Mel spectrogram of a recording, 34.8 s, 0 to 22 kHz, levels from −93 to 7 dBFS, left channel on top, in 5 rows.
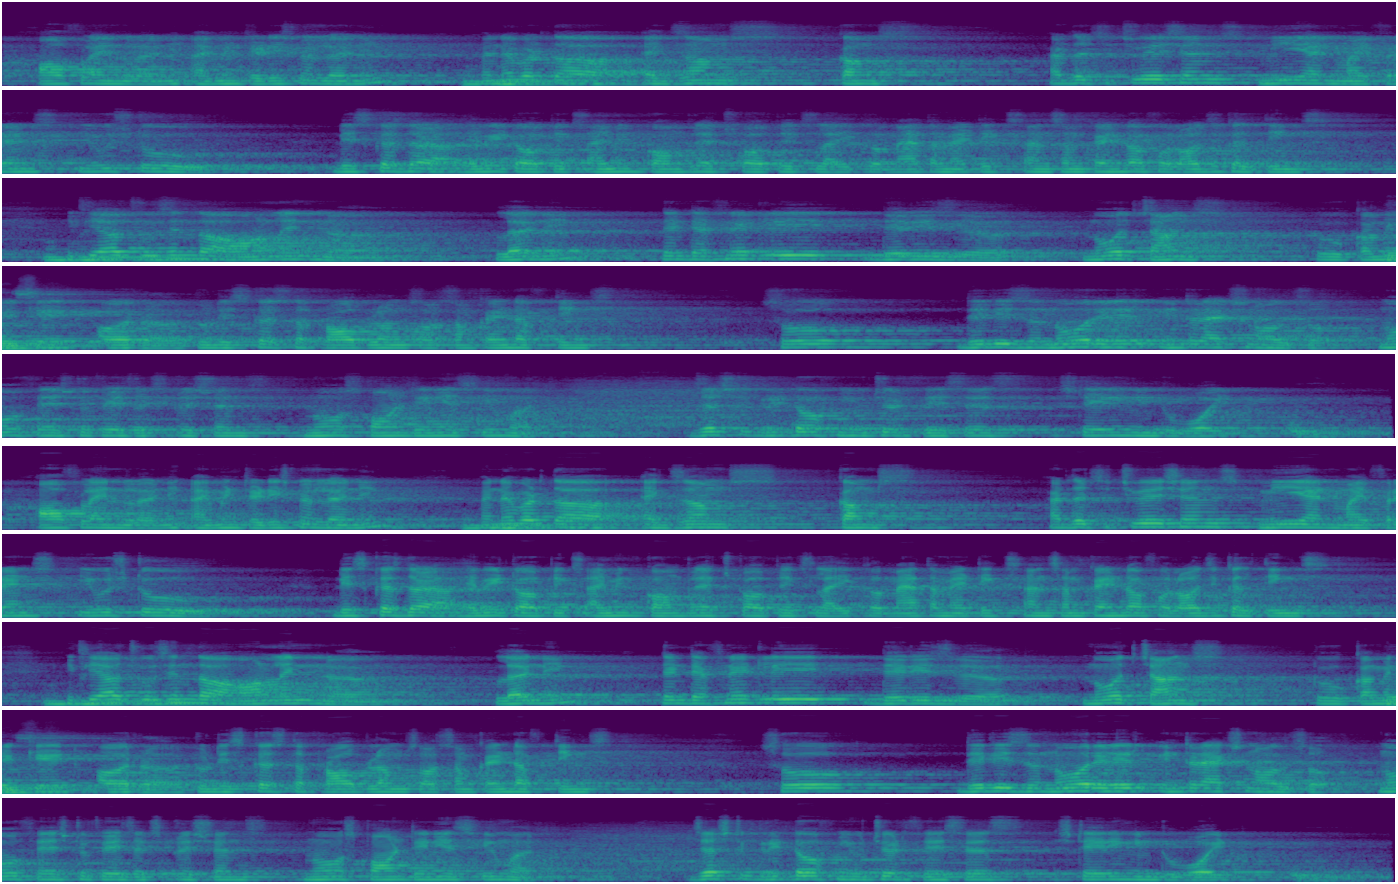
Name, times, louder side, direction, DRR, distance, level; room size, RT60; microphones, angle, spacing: voice 1, 0.2-2.0 2.4-3.9 4.2-4.6 5.2-8.0 8.6-13.6 14.3-15.9 16.4-16.9 17.2-19.0 19.3-20.1 20.5-24.0 24.7-25.2 25.7-30.6 31.3-34.1, right 2 dB, 40° right, 5 dB, 0.8 m, -32 dB
voice 2, 2.3-2.7 14.1-14.6 20.8-21.2 24.5-24.7 29.8-30.0 30.2-31.4 34.3-34.6, equal, 50° left, -4 dB, 2.9 m, -37 dB
22.0 x 20.0 x 3.1 m, 2.8 s
head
